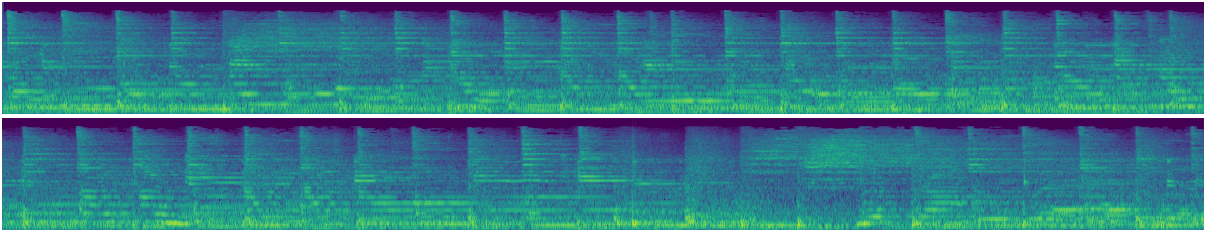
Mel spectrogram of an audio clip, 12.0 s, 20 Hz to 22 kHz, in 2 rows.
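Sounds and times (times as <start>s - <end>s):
instrumental rock band playing: 0.0s - 12.0s.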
